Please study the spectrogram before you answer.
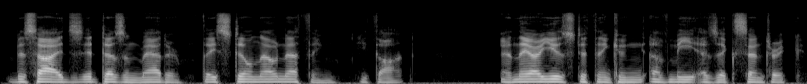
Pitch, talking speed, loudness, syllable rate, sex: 110 Hz, 150 wpm, -21 LUFS, 4.3 syllables/s, male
